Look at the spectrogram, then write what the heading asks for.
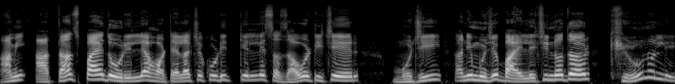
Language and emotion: Goan Konkani, surprised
